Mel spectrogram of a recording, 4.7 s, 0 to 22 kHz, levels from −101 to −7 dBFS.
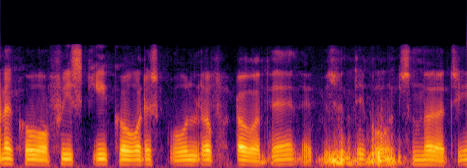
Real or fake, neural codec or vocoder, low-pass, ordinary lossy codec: fake; codec, 16 kHz, 2 kbps, FunCodec, trained on Chinese and English, 25 frames a second; 7.2 kHz; none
